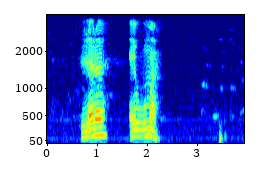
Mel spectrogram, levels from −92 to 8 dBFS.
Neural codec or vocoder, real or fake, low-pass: none; real; 3.6 kHz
